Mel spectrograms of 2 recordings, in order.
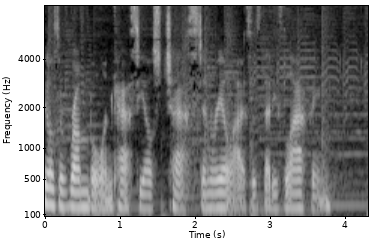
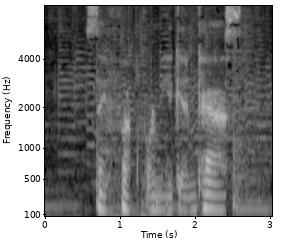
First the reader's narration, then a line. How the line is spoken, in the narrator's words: He lets go of Cass's earlobe long enough to whisper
